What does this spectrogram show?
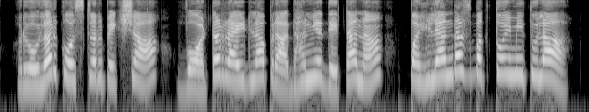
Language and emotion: Marathi, surprised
